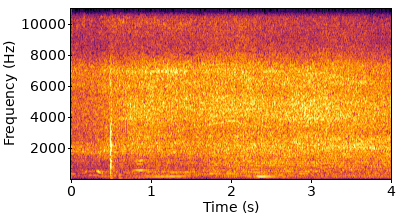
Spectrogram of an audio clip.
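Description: A car's engine running close by, a steady hum that swells a little past the middle, with a sharp click about half a second in.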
